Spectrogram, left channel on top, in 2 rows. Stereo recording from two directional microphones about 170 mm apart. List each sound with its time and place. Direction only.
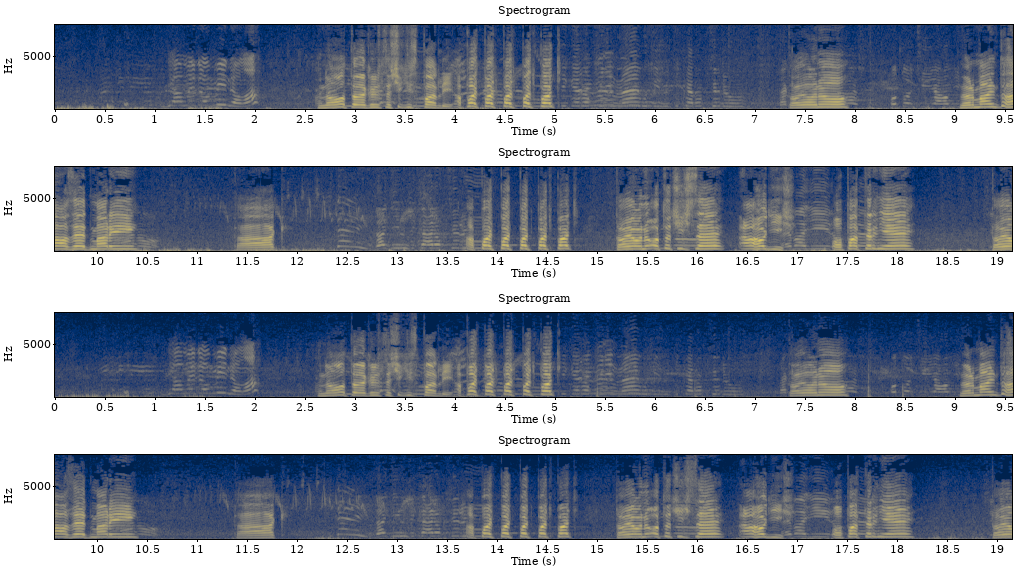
1.1 s a sound: 25° left (ahead or behind)
2.7 s speech: 15° left (ahead or behind)
5.1 s speech: 60° right (ahead or behind)
6.3 s a sound: 60° right (ahead or behind)
7.3 s speech: 15° left (ahead or behind)
8.4 s clip-clop: 60° right (ahead or behind)
9.0 s speech: 15° left (ahead or behind)
13.2 s a sound: centre (ahead or behind)
13.7 s speech: 10° left (ahead or behind)
17.0 s speech: 5° right (ahead or behind)
17.4 s speech: 15° left (ahead or behind)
